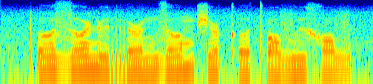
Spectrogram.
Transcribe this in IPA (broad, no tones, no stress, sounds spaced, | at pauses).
pʼ ɤ z ɤ ɳ ɨ r ə˞ n z ɤ m ʃ ə˞ kʼ ɤ tʼ ɔ v ɨ x ɔ v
